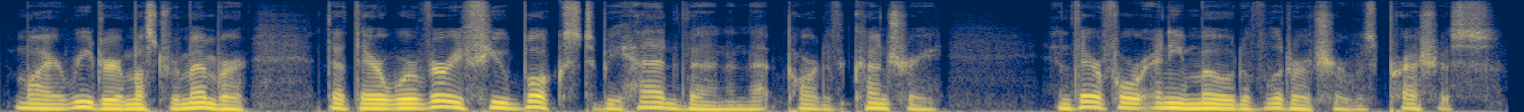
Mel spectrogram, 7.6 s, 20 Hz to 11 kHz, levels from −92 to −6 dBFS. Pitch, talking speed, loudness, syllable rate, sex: 130 Hz, 220 wpm, -15 LUFS, 6.8 syllables/s, male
